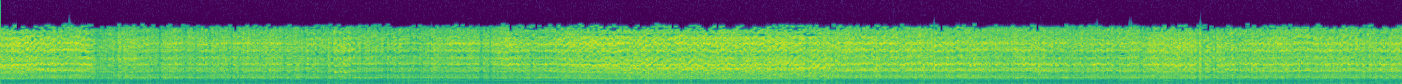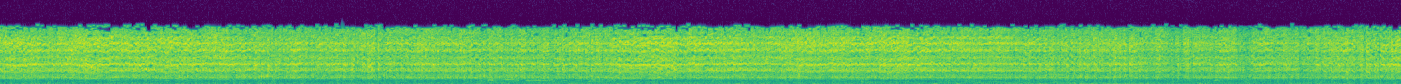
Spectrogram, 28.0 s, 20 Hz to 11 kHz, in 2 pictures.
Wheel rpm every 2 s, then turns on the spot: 220, 230, 230, 210, 230, 230, 230, 220, 230, 230, 220, 230, 240, 240.
none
